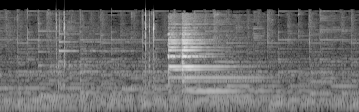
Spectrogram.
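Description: Soft background music, with the sound effects of an on-screen subscribe button over it: two mouse clicks about a second apart, then a louder click and a bell-like notification ding a little past halfway that rings out for about a second.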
